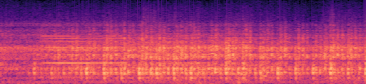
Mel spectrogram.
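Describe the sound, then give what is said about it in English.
A car engine hums steadily with a rapid, rattling mechanical pulse, moderately loud and continuous, as Rochester drives Jack Benny to the studio, with no voices over it. “At the moment, Rochester is driving Jack to the studio.”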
